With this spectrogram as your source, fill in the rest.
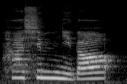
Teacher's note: letter ㅂ sounds more like an ㅁ in this case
